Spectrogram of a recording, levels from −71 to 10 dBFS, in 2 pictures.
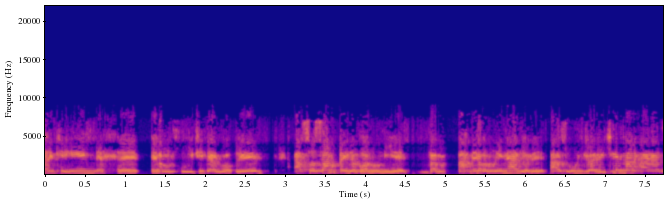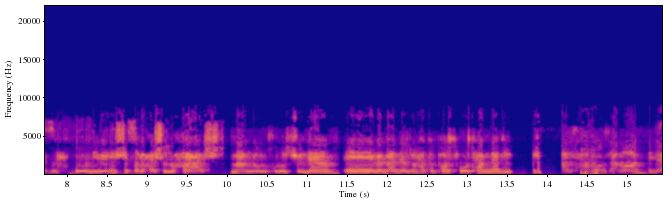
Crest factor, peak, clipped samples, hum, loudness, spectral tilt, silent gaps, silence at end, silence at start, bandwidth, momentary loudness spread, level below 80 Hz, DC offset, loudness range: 18 dB; 0 dBFS; under 0.1%; none; -16 LUFS; -1.5 dB/octave; none; 0 s; 0 s; 9.4 kHz; 8 LU; -56 dBFS; under 0.1%; 2 LU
